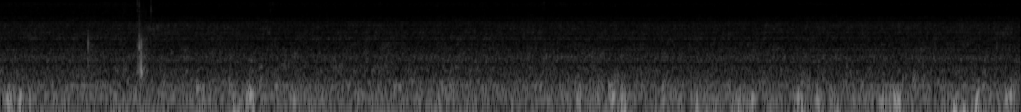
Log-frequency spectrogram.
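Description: Low, steady rumble of a moving car heard from inside the cabin, with occasional low bumps from the road.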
